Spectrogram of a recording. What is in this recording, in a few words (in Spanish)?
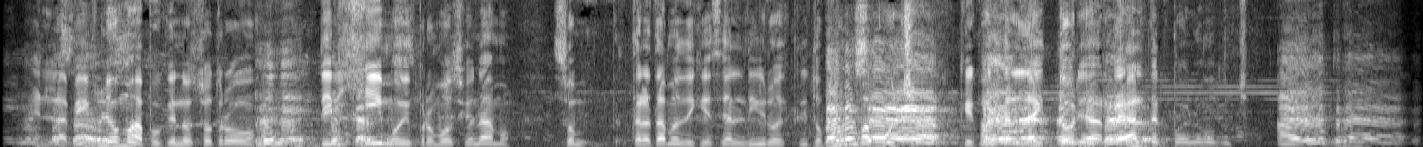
cuña; libro puente alto; organizaciones de puente alto celebran el dia del libro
